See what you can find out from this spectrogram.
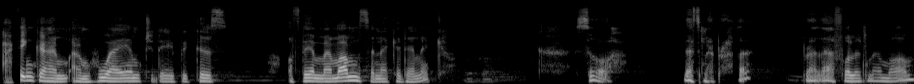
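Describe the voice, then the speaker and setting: With a dark, mellow tone and a very deep, low pitch, a woman speaks with lively intonation and long, frequent pauses in a very clean recording with a silent background and a dry, close sound with no echo. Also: moderate pace. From South Africa, Gauteng township. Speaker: entrepreneur. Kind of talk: podcast interview. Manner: loud.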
